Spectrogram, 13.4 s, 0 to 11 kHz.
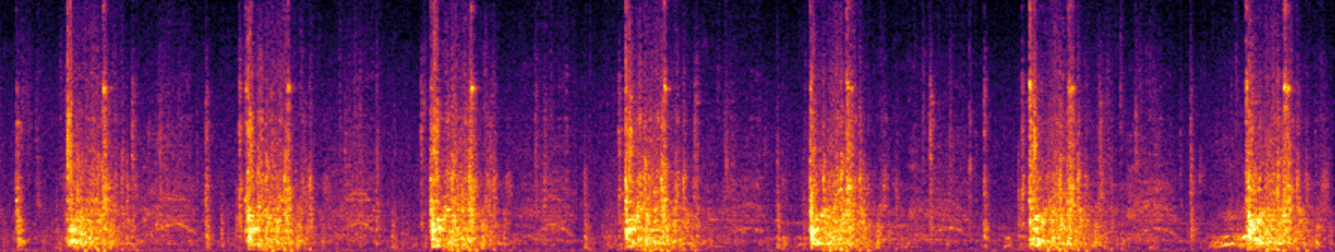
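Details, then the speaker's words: Troy-Bilt 12AV566N011 lawnmower with no primer and an automatic choke, history unknown: repeated rope pulls about every two seconds that never catch; the float bowl was overflowing, tapping it stopped it, and the carburetor is filthy with a sticking needle valve. "this one's got no primer on it those automatic choke deals this cord little gas and I think well it balls overflowing I tapped it with a screwdriver kind of stopped"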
